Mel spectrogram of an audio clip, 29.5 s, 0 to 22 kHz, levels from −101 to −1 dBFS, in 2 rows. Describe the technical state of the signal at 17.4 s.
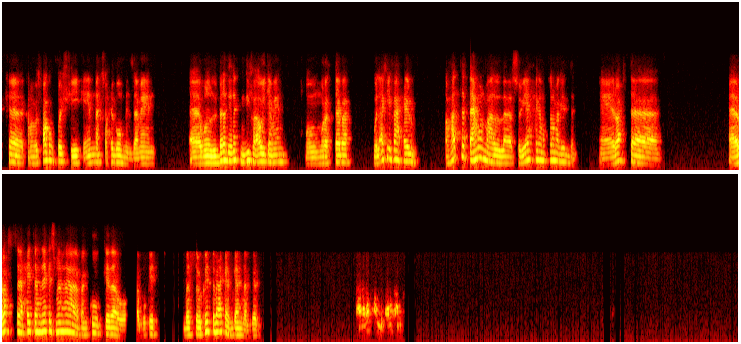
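At 17.4 s the call is in the middle of a handover gap running from 17.19 to 17.43 s. While the phone switched networks, no speech frames got through for 240 ms, so the sound dies away within a few tens of milliseconds and leaves dead silence. Whatever was said in that gap is lost.

At 17.43 s the new link comes in with a fallback to narrowband that lasts to the end of the clip. The call has dropped from HD Voice to an older narrowband codec, and everything above 4 kHz is gone. Speech turns duller and rougher, which fits a move from AMR-WB at about 12.65 kbit/s to AMR-NB at about 12.2 kbit/s.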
